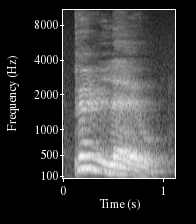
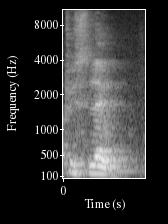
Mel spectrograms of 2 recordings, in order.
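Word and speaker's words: puslèu: Pulleu, alors, ne va pas se prononcer pusleu. Se prononce pulleu, mais qu'elle comprenne qu'il y a donc quelle séquence S, L et accent grave sur E.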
